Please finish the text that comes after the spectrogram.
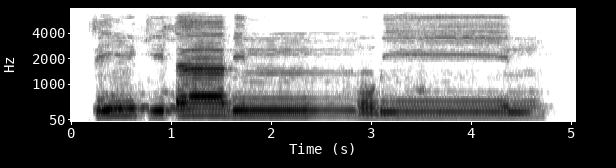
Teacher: Nah, binnya nggak ada lagi ya. Tanwinnya langsung dilebur secara kamil. Diidghamkan secara kamil ke mim. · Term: idgham kamil bi gunnah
